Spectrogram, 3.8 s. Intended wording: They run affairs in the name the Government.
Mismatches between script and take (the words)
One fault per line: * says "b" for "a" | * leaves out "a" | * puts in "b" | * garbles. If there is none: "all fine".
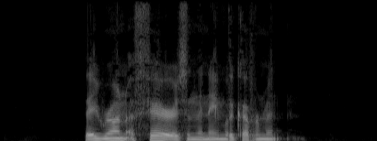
all fine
